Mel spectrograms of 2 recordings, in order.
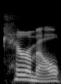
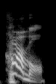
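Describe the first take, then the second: First: It is said the Southern way, following the spelling. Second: It is said the way people in Cleveland say it. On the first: This is how the word is said in the South. "moving to the South, I hear people say caramel, which does make more sense with the spelling" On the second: This is how the word is said where the speaker grew up. "growing up in Cleveland, that's just what you call it"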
